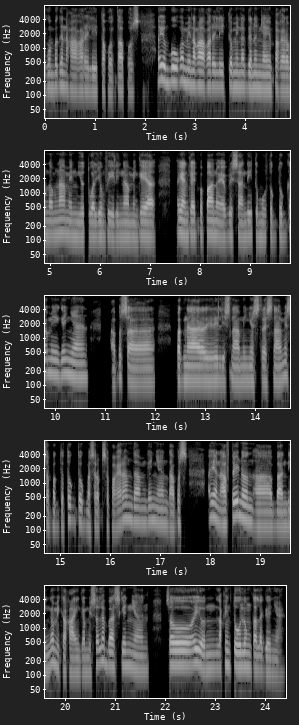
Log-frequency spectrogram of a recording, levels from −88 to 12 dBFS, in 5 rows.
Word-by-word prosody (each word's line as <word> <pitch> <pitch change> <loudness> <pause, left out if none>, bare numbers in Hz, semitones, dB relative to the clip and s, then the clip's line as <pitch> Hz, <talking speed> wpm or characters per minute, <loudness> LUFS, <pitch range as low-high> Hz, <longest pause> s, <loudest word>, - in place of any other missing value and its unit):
Kumbaga 145 +2 -6
nakaka 130 -2 -2
relate 125 -1 -5
ako 115 0 -8
tapos 120 -2 +2 0.3
ayun, 210 -3 +3
buo 195 +1 +2
kami 190 -3 0
nakaka-relate 155 -2 +2
kami 155 -1 -3
na 150 - -1
gano'n 145 -1 -2
nga 140 0 0
yung 135 - -5
pakiramdam 130 0 -1
namin, 135 -2 -2
mutual 120 0 -3
yung 125 0 -4
feeling 120 0 -5
namin. 120 -1 -3
Kaya 120 -2 +4 0.4
ayan, 135 -2 +5
kahit 130 -1 +1
papa'no 130 -1 +3
every 115 +1 -1
Sunday 120 +1 +2
tumutugtog 120 0 -10
kami, 175 -1 -3
ganyan. 160 -3 -2 0.5
Tapos - - +3
sa - - +4 0.9
'pag 130 0 +1
nare-release 130 0 +4
namin 125 0 -2
yung 120 - +5
stress 125 -2 +3
namin 130 +4 0
sa 140 - +4
pagtutugtog 135 +4 -6
masarap 125 -1 -2
sa - - +2
pakiramdam, 150 +3 -3
ganyan. 145 -3 -6
Tapos 125 +3 +3 0.4
ayan, 185 -6 0
after 165 +11 +2
no'n, 170 -5 +1
ah, 125 -1 0
bonding 125 +4 -1
kami, 180 -5 -1
kakain 120 -3 0
kami 120 0 -7
sa 170 +9 +1
labas, 165 -6 +2
ganyan. 140 -5 -4 0.4
So, 165 0 +5
ayun, 145 -4 0
laking 165 +3 -2
tulong 150 -1 +1
talaga 130 -3 -1
niya. 110 -2 -10
130 Hz, 150 wpm, -25 LUFS, 125-155 Hz, 0.9 s, ayan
